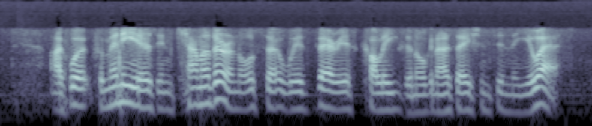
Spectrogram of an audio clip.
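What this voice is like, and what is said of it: British accent. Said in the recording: “I'm a physician trained in Britain, as you can tell from my accent.”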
